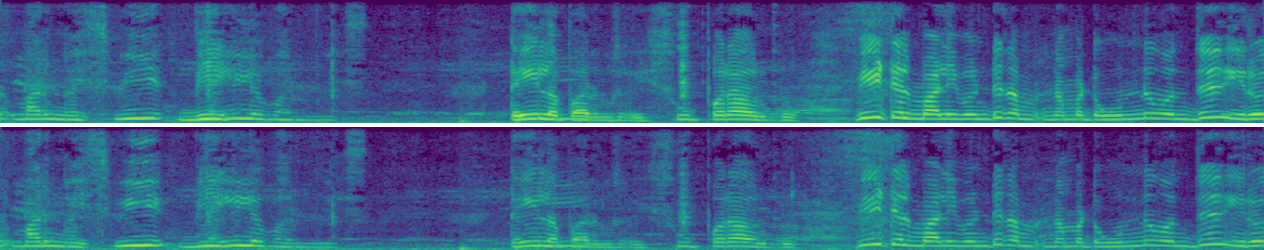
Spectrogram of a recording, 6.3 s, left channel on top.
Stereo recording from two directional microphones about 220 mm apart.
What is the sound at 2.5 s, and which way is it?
A woman's voice, 10° left (ahead or behind).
